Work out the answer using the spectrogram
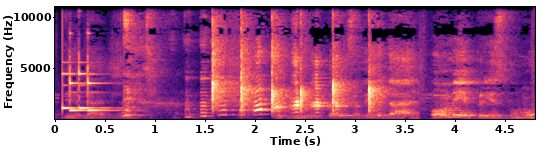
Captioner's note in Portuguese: Risos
